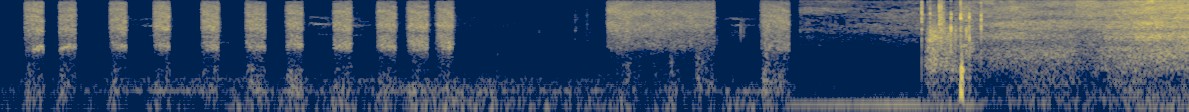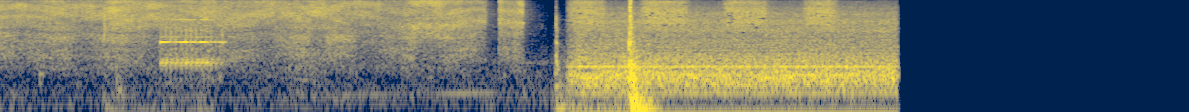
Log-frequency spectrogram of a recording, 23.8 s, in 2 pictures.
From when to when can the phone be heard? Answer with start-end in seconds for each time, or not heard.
12.9-14.2.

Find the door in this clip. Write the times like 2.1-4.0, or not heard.
17.4-18.5.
